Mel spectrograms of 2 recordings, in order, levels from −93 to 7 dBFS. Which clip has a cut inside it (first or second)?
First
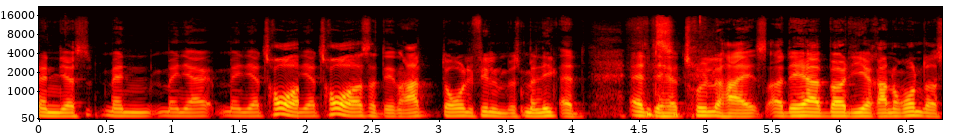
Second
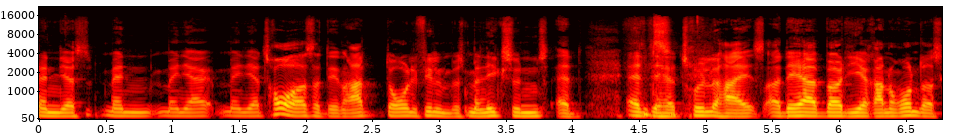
first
